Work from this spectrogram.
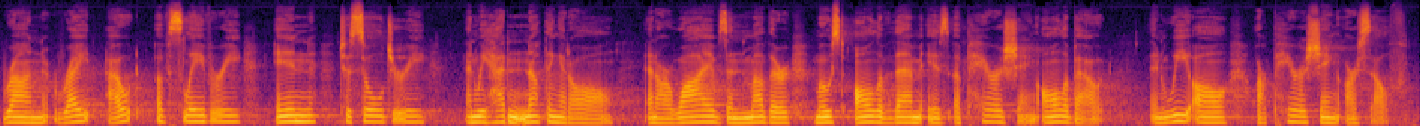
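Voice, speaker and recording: Woman, poet, low gravelly voice, slow measured recitation, live reading, long hall reverb. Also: flat delivery, a little mellow. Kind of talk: poetry reading. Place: performing arts center hall.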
